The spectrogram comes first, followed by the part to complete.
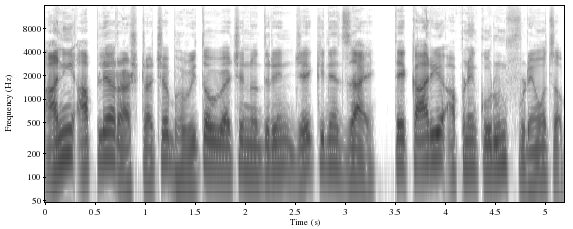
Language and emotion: Goan Konkani, neutral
